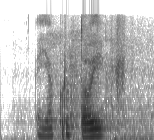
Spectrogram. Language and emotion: Russian, positive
